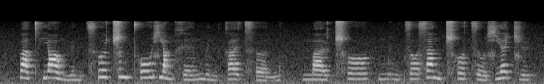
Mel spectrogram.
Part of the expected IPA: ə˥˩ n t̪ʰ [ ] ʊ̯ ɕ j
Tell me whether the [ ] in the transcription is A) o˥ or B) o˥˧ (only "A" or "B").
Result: A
